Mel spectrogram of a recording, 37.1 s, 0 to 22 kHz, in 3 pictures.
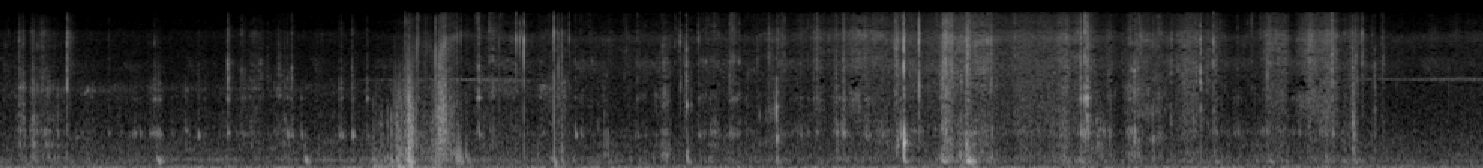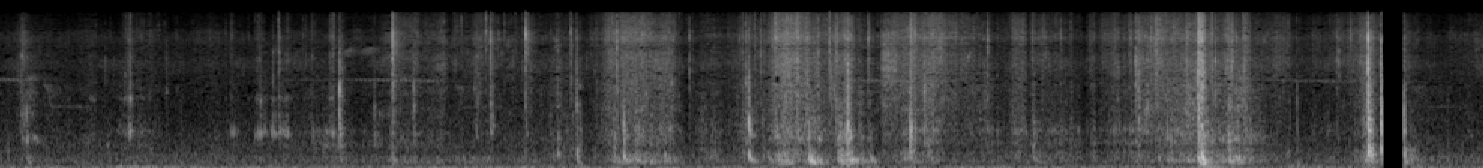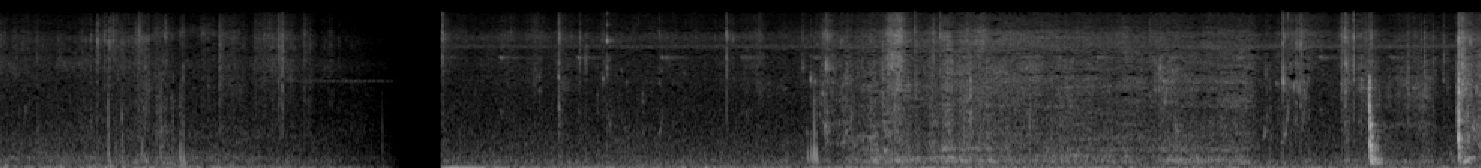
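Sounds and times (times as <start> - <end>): netting scraping plastic bucket: 31.5 - 37.0.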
